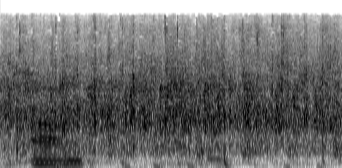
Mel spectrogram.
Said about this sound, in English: So, big round of applause for our guests.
